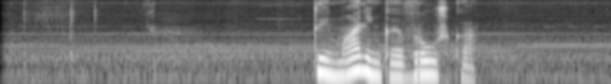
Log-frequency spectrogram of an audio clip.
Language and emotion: Russian, neutral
